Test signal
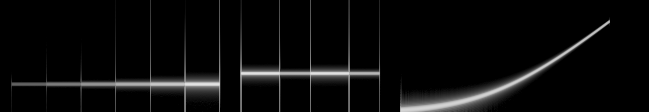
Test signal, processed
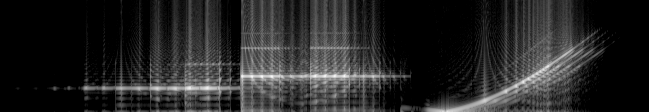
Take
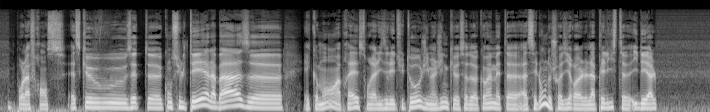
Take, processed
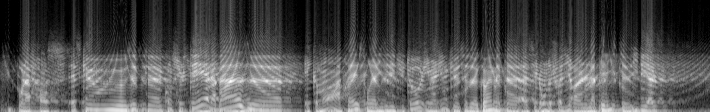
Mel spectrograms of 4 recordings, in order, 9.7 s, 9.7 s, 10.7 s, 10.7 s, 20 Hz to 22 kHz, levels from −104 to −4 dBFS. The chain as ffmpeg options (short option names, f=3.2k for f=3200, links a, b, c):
-filter_complex "[0:a]crystalizer=i=7.5:c=0,highpass=f=190:t=q:w=0.5412,highpass=f=190:t=q:w=1.307,lowpass=f=2.5k:t=q:w=0.5176,lowpass=f=2.5k:t=q:w=0.7071,lowpass=f=2.5k:t=q:w=1.932,afreqshift=-200,asplit=2[a][b];[b]acontrast=41,volume=-2dB[c];[a][c]amix=inputs=2:normalize=0,aphaser=in_gain=1:out_gain=1:delay=4.2:decay=0.79:speed=0.55:type=triangular,adynamicequalizer=threshold=0.0794:dfrequency=1200:dqfactor=6.6:tfrequency=1200:tqfactor=6.6:attack=5:release=100:ratio=0.375:range=4:mode=boostabove:tftype=bell,acrusher=bits=10:mix=0:aa=0.000001,equalizer=f=260:w=0.38:g=-9.5,agate=range=-33dB:threshold=-33dB:ratio=3:release=325:detection=rms,asplit=2[d][e];[e]aecho=0:1:155|310|465:0.158|0.0475|0.0143[f];[d][f]amix=inputs=2:normalize=0,volume=-14.5dB"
